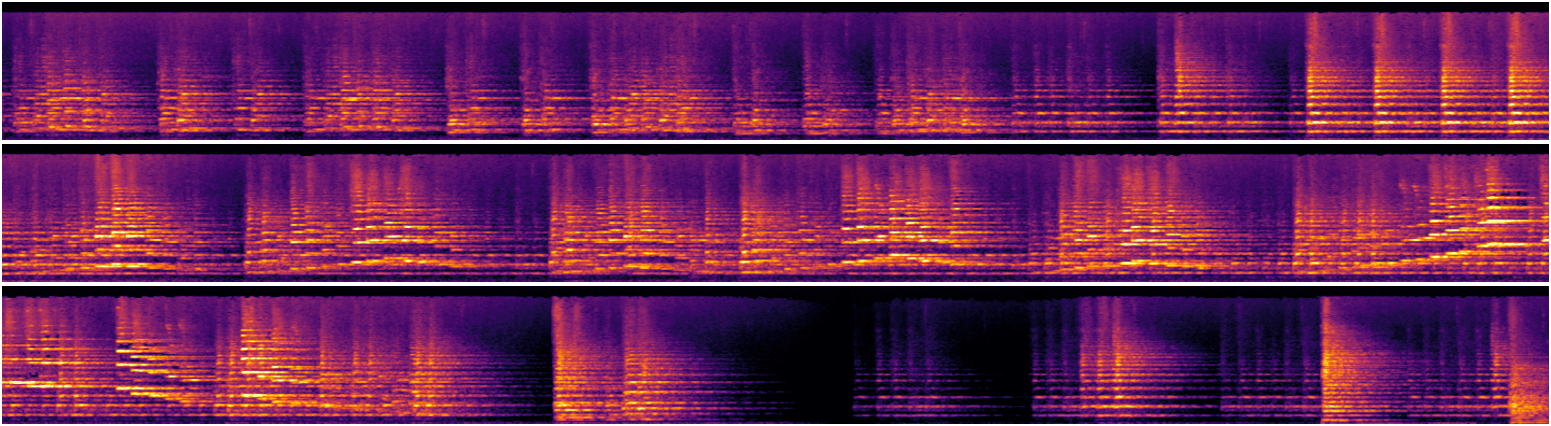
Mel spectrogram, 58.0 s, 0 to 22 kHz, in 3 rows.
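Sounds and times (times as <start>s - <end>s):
staccato woodwind runs: 0.0s - 44.7s, 51.6s - 58.0s.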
